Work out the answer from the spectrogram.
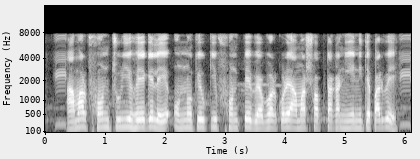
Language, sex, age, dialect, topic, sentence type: Bengali, male, 18-24, Northern/Varendri, banking, question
